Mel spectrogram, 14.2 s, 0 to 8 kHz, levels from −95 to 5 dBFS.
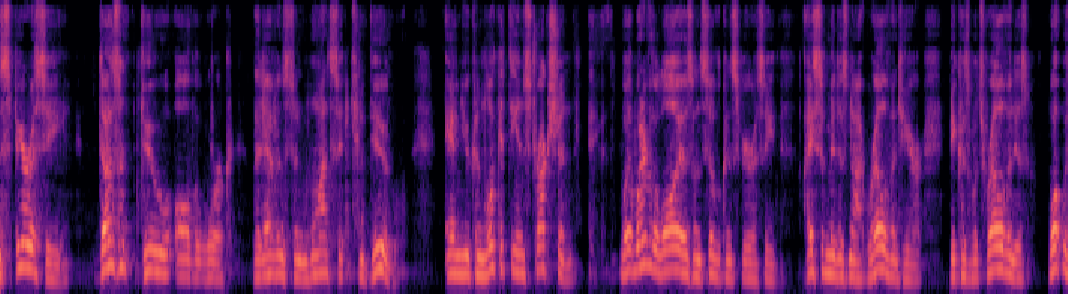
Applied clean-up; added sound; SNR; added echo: neural mask model DeepFilterNet 3.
